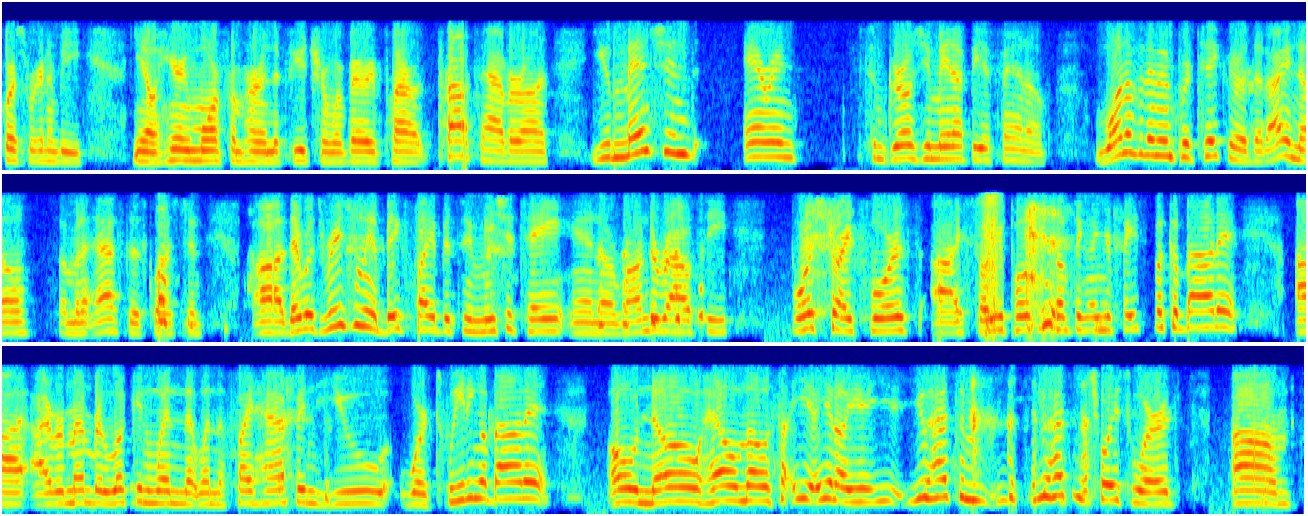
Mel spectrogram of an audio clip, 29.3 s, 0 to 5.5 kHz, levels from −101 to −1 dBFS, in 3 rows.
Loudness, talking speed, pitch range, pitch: -25 LUFS, 225 wpm, 170-225 Hz, 195 Hz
